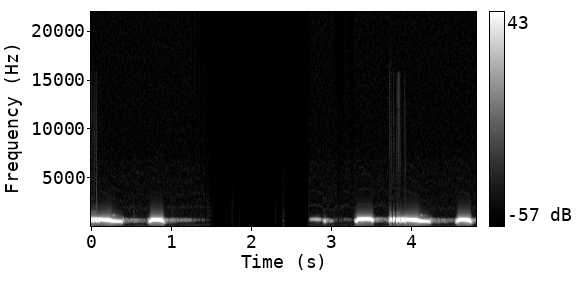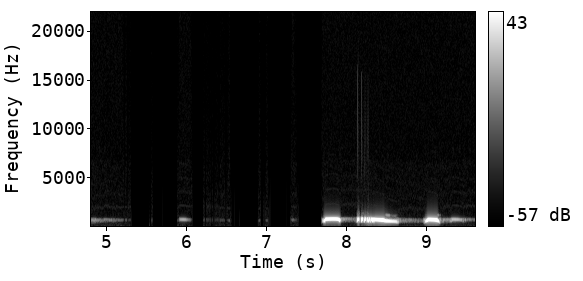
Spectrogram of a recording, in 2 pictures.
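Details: Spotted dove cooing, kept to provoke and lure wild doves: three bursts of low, hoarse coos, each phrase of three or four short notes, separated by silent pauses of about two to three seconds.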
